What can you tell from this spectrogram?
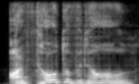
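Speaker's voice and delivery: bursting with eager scheming; old fence eager to reassure Sikes; with energy. A narrator's reading.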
